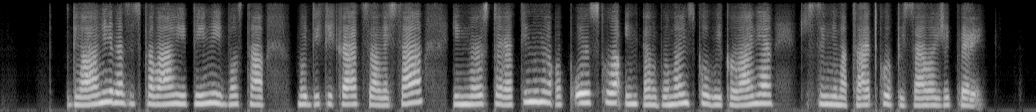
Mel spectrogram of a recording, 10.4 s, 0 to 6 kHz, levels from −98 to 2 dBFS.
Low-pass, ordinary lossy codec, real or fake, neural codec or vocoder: 5.4 kHz; none; fake; codec, 16 kHz, 0.5 kbps, FreqCodec, smaller model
